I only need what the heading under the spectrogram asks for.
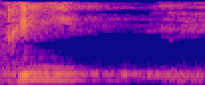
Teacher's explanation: تجد بأن وسط اللسان ارتفع لأن الكسرة بنت الياء والياء من وسط اللسان.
